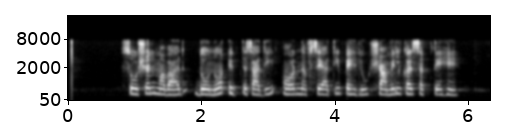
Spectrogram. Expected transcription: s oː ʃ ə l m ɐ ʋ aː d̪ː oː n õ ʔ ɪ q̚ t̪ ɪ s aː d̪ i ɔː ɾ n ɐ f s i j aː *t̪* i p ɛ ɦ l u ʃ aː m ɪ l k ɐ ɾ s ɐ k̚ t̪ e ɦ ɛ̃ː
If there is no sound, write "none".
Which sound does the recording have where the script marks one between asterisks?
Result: t̪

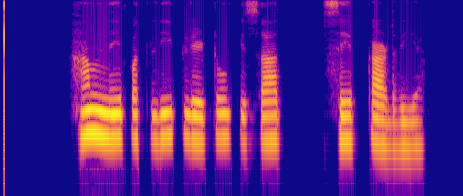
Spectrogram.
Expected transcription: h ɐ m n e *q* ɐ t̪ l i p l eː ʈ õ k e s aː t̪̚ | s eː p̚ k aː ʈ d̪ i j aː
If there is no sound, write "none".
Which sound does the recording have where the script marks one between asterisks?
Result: p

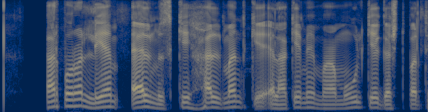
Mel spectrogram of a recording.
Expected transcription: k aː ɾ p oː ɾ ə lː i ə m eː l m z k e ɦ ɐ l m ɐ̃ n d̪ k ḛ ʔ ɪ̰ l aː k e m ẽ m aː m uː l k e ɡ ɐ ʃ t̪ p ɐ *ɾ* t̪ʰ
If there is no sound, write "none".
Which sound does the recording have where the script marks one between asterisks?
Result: ɾ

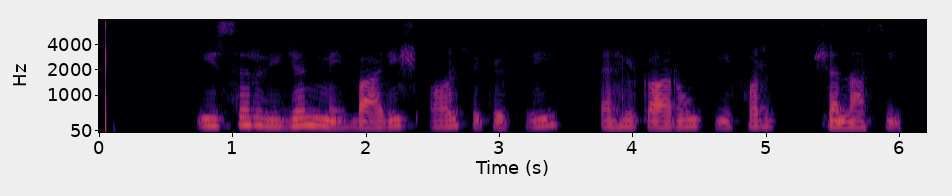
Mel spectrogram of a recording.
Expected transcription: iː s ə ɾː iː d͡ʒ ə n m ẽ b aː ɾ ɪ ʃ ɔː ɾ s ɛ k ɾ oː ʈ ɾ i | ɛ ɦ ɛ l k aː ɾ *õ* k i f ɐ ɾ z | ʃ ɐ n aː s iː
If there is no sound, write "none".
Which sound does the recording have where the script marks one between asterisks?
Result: õ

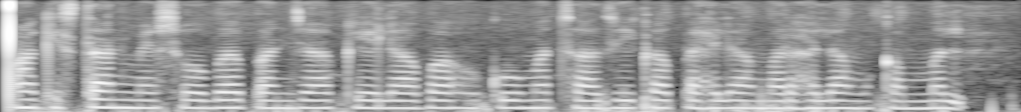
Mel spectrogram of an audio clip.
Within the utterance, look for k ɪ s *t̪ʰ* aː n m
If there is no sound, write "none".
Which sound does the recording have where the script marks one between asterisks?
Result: t̪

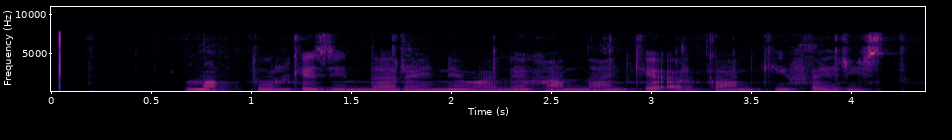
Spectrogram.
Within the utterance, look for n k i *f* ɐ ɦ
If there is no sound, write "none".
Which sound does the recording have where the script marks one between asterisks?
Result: f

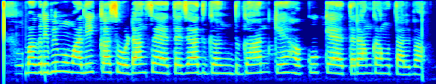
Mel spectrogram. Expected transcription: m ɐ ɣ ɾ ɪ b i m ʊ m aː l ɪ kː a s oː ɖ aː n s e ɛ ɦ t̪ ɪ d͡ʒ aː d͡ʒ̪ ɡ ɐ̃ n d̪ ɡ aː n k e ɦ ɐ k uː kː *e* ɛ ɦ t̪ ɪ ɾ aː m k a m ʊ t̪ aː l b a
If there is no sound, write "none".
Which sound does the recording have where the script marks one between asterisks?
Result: e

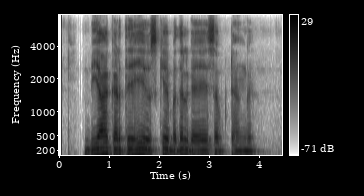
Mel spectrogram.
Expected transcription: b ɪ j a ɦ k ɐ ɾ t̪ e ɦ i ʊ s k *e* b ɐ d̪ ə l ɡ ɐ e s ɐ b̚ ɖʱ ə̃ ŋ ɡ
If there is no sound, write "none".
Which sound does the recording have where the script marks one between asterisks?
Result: e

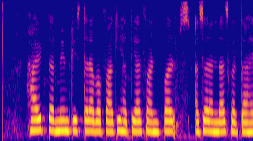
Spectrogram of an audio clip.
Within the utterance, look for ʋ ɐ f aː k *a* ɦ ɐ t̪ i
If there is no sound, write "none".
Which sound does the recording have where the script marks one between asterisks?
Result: i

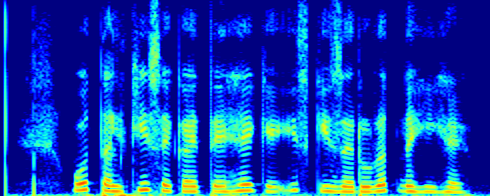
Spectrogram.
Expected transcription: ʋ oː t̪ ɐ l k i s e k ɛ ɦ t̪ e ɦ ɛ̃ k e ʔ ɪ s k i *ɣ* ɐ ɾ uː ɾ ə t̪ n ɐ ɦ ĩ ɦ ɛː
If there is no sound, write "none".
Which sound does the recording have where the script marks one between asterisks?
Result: z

